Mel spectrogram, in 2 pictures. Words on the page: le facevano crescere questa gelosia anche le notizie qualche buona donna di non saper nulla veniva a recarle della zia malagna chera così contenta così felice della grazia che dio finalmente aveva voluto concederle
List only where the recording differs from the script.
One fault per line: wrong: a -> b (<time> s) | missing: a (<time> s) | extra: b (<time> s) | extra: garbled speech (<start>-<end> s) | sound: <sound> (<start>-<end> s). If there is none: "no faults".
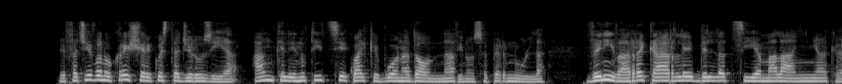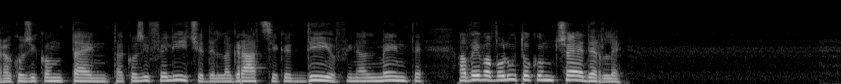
no faults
